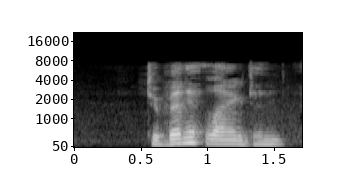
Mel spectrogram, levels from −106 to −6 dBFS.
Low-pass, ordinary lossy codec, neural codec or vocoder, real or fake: 7.2 kHz; AAC, 32 kbps; none; real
